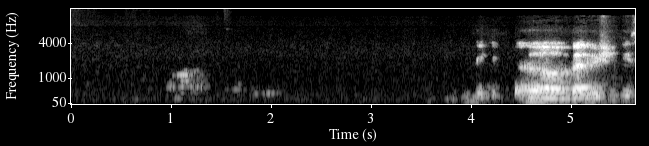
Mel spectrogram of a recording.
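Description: A man answers calmly through a microphone.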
